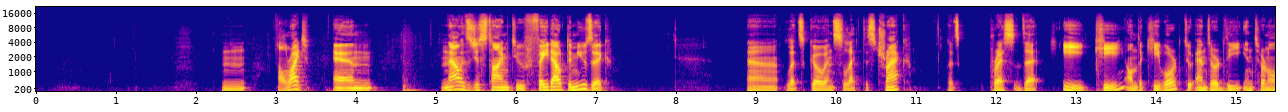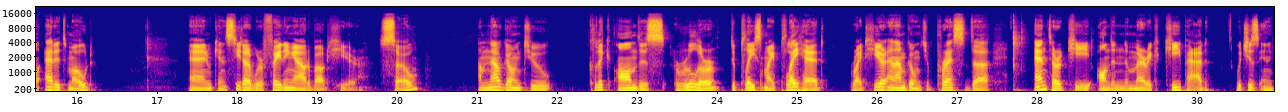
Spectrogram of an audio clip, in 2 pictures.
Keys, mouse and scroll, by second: 5.1 ctrl+scroll down 2, 7.3 ctrl+scroll up 2, 8.1 ctrl+scroll down 2, 9.9 click, 13.3 e, 20.9 click, 21.3-22.7 drag, 22.8-24.2 drag, 27.8 KP_Enter.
